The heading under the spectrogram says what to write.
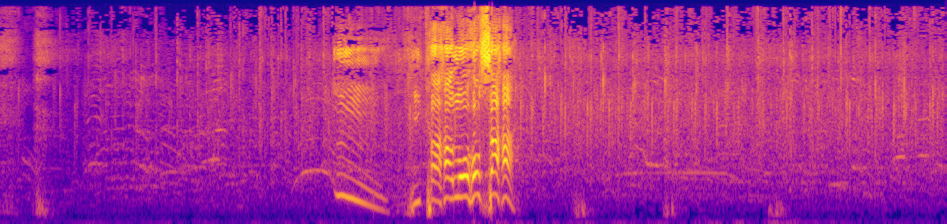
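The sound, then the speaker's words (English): An audience claps steadily while voices rise over it, swelling into a loud burst of clapping and shouting in the middle before easing back to lighter, continued applause. “Brother, right there, clapping your hands.”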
